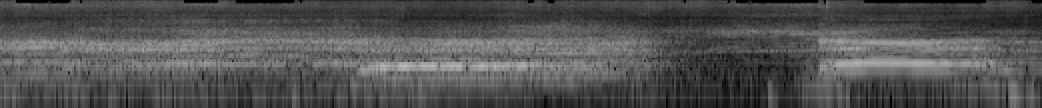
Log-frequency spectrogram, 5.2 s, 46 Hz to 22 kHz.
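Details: Suffolk lambs in a barn at Ewetopia Farms, groups mixed together after a gate was left open, around 8:00 at night: long wavering bleats with rich harmonics, one sustained cry followed by a shorter second bleat.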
